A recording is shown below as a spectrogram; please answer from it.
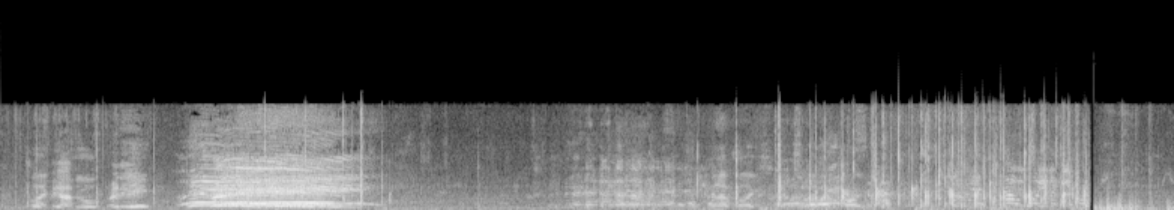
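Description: Football team and supporters cheer at a cup trophy lift after a Risca United v Treowen Stars FAW Cup match, a loud swell of shouting and whoops that rises, fades, then returns with looser crowd noise.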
